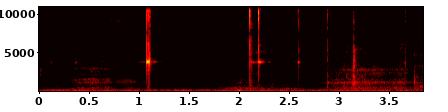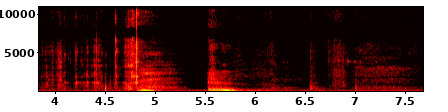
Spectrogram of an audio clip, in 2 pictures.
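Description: Steel manifold bolts clinking against each other and against metal as they are pulled out by hand and gathered: a few sharp, short clinks in the first three seconds, then two louder, duller sounds a little past the middle.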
